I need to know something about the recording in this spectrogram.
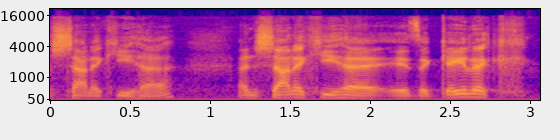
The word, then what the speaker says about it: Seanchoiche: A lot of you guys probably saw Shanakiha on the running order and you didn't really know how to pronounce it. You might have pronounced it. You knew. You might have thought it was called Sha's Choice. You might have thought it was called Sheniqua. You might have thought my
